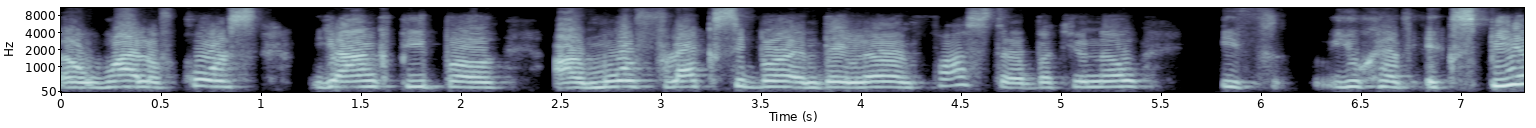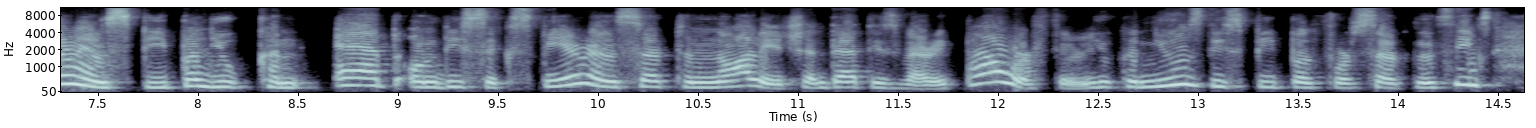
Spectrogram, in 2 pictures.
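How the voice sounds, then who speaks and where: A woman talks with a fairly high pitch, ordinary pitch variation and a moderate pace. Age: 60s. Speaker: government health official. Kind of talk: panel discussion. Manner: halting.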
